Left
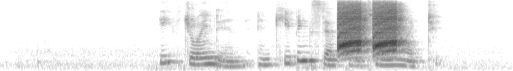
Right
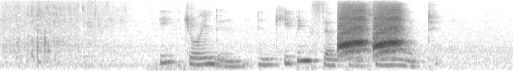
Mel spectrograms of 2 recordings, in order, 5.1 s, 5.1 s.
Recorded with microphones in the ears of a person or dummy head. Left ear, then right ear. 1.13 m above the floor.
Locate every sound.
1.6 s a woman speaking: 15° left (ahead or behind), 0.9 m
3.4 s an alarm: 35° left (ahead or behind), 1.5 m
